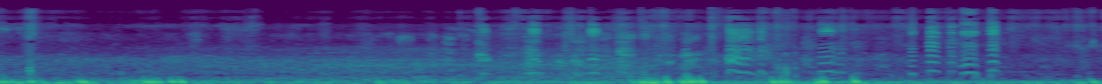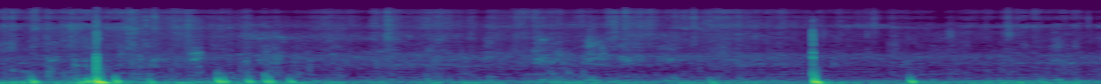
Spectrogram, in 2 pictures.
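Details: Fourteen-week-old English Labrador Retriever pups of Jazzy and Gator let out a burst of thin, high whimpering yelps for a couple of seconds, then fall quieter, with heavy knocks and low rumbling handling sounds throughout.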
